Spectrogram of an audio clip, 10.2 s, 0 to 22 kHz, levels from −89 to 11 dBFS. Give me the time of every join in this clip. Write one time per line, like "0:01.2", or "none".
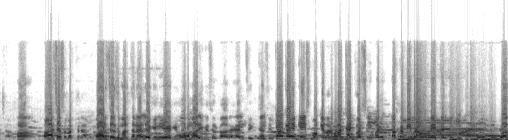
none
